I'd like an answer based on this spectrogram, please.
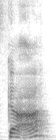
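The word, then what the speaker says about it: が: The G is always pronounced as a hard G. Don't be tempted to pronounce it like a J.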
